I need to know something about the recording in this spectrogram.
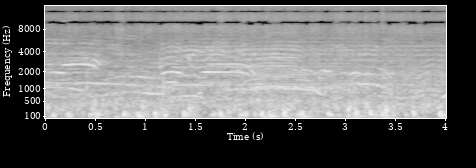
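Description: Crowd of poolside spectators cheering and shouting encouragement during a swimming race, with many high voices calling over one another.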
